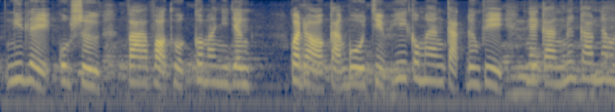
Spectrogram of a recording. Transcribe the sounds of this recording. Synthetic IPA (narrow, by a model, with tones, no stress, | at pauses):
ŋi˧lḛ˧˥kwə˧nsɨ̰˧˨vaː˨˩vɔ̰˧˩˦t̪ʰwə˨˩kːə˧wŋ͡mʔaː˧nɲə˧nzə˧n | kwaː˧ɗɔ˨˦kaː˨˦mɓo̰˧˨t͡ɕi˨˧˩whi˧kə˧wŋ͡mʔaː˧nkaː˦˥k̚ɗəː˧nvḭ˧˨ŋa˨˩jkaː˨˩ŋnə˧nkaː˧wna˧ŋ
